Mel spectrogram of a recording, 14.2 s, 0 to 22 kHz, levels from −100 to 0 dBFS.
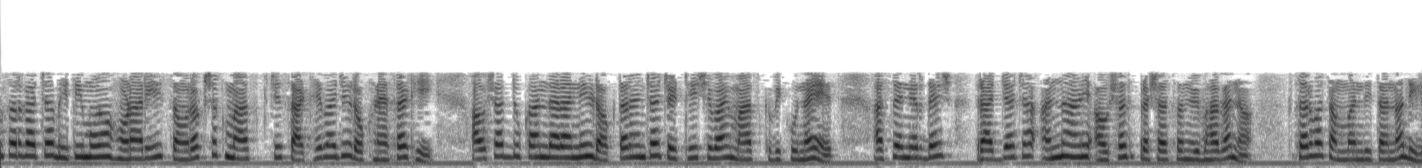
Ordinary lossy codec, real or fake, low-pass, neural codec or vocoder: AAC, 32 kbps; real; 3.6 kHz; none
